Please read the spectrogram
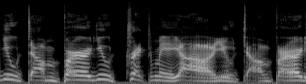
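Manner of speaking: high, loud furious yelling; angry yell. Acted. Man yelling at the bird that fooled him, furious high shout. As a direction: shout it at the bird who tricked you. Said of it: "He yelled all kinds of things".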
